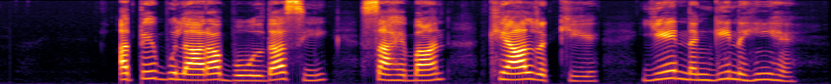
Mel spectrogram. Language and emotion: Punjabi, neutral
